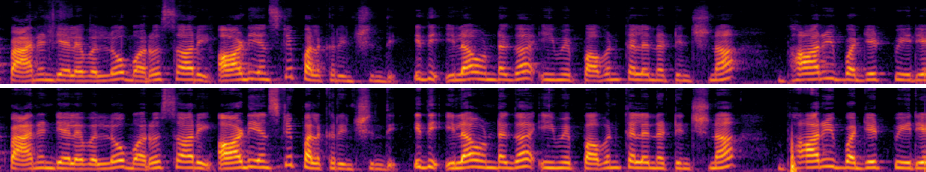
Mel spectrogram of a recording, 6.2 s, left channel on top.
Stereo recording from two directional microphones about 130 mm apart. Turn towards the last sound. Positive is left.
turn(degrees=-40)  # may be behind; listen again after turning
